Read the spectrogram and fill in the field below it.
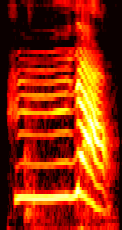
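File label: "need", Mandarin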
